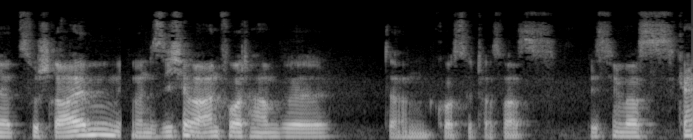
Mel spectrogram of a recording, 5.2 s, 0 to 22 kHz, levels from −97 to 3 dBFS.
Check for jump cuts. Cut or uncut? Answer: cut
